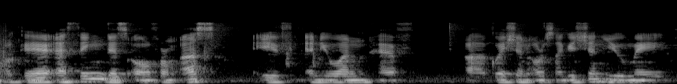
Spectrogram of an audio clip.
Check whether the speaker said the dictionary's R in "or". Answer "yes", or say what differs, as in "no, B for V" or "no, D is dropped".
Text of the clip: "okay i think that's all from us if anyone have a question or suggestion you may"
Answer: yes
